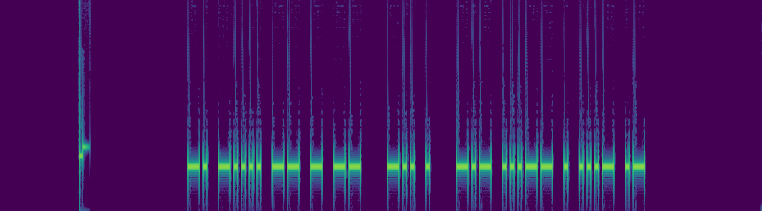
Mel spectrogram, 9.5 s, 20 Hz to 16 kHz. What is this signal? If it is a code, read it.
Morse code, heard as a keyed tone, about 25 wpm, 700 Hz. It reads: N6MTM DE K3EVA
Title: USA Callsign DE Callsign - 5 Characters - 25wpm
